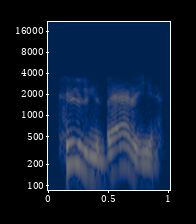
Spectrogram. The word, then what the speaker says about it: Thunberg: Do you want to know how to pronounce her last name, correct? Yeah. Thunberg.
